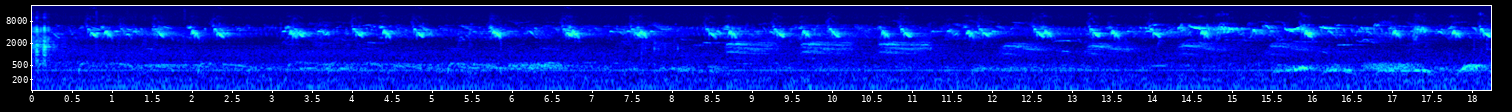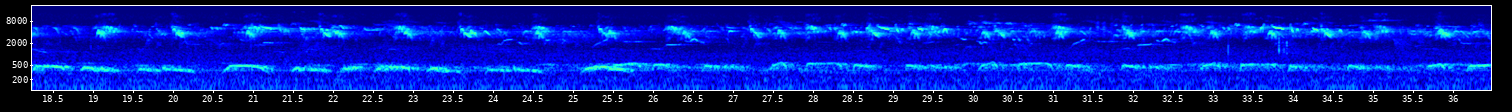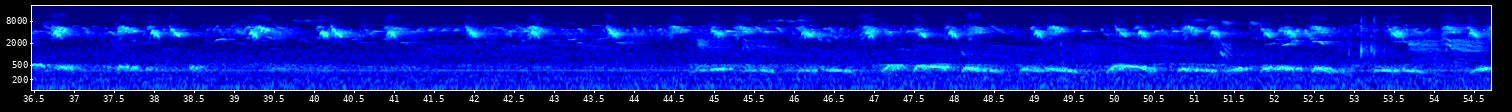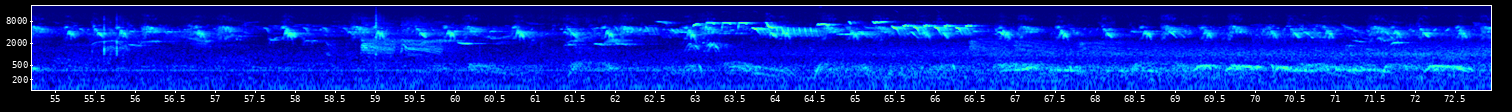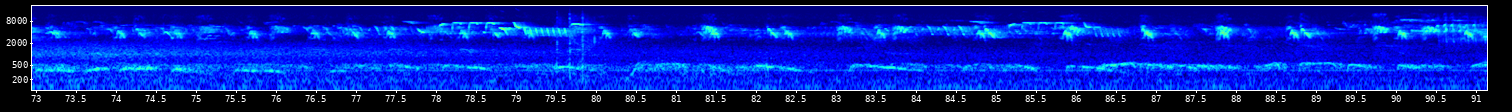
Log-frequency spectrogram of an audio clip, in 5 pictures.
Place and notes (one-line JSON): {"title": "Contención Island Day 76 outer north - Walking to the sounds of Contención Island Day 76 Sunday March 21st", "date": "2021-03-21 05:51:00", "description": "The Poplars High Street St Nicholas Avenue\nThe dawn slowly lightens\ngrass and detritus\nsaturday night revelry\nTo a quieting of sparrow cheep\nmagpie crows gulls\ndistant blackbird’s song\nWood pigeon’s\nundulating flight\nwith one early-spring wing clap", "latitude": "55.01", "longitude": "-1.62", "altitude": "63", "timezone": "Europe/London"}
